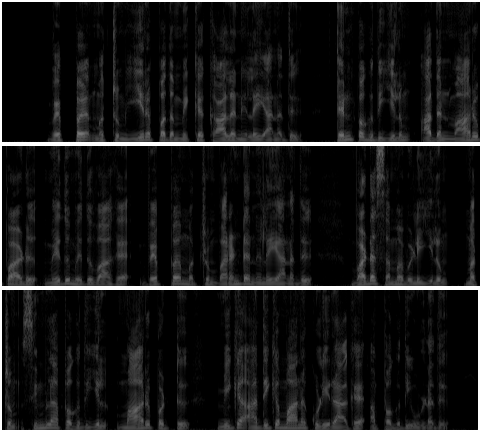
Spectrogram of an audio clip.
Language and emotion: Tamil, neutral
